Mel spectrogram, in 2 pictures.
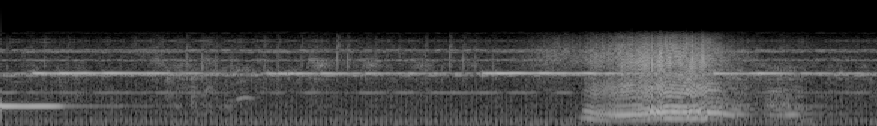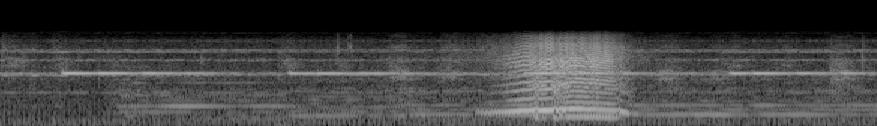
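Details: Two loud, rattling snore bursts about five seconds apart from a cat, over a steady tonal background hum or music; snoring.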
